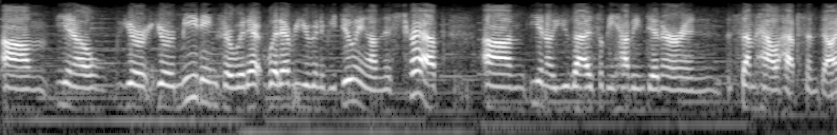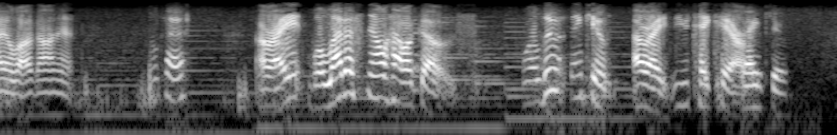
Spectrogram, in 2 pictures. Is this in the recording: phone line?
yes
